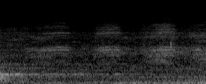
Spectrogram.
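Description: Faint open-air background in a pause between sentences of amplified speech, with bird calls in it.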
